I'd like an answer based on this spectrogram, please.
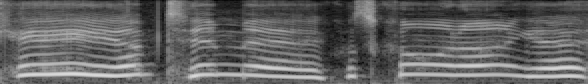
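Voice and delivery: put-on anime girl voice, very high, slow. Imagining the other speaker with an anime girl avatar: put-on anime girl voice. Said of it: "You wanna do the voice?".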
